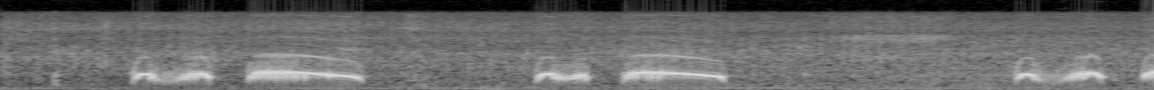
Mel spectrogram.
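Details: Spotted dove decoy bird in training, crowing full-voiced with a kuk ending; two and a half phrases of stuttered then prolonged sliding coos, set against a continuous low mechanical hum.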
